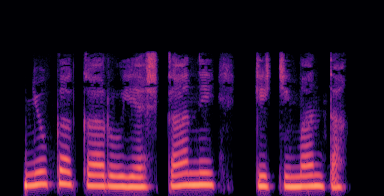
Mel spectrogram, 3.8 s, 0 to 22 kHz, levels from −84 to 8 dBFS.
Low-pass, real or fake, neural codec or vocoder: 7.2 kHz; real; none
